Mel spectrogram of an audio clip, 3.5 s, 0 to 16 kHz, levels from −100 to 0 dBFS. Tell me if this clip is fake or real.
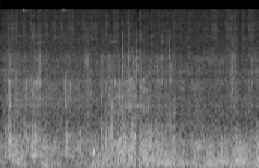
fake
